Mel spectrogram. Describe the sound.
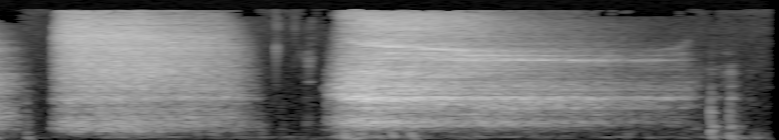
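Deep, nervous breathing: two long, loud breaths, each a steady rush of air that swells and then fades, with a short pause between them and no talking.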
